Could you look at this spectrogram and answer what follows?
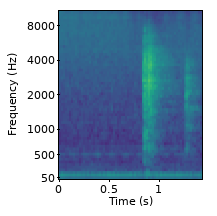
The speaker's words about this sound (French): S'approche du lit. Prend une chaise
